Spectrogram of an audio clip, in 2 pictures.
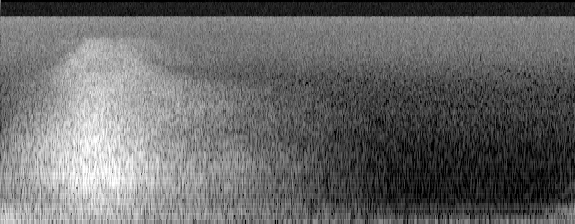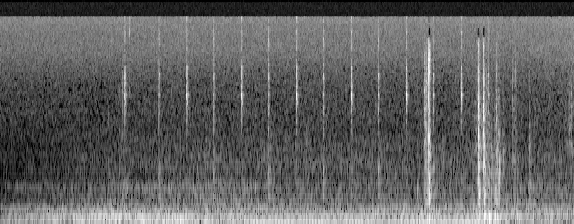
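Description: A car is driving. A soft whoosh fades into a quiet stretch, then a steady low engine and road hum sets in, with faint regular ticking over it.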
